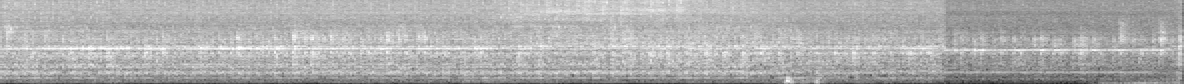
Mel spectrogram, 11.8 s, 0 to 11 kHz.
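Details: Mercedes M272 at hot idle after a flush and oil change to 5W-50: light, fairly regular valvetrain tick of two to three per second over the hum; the knock persists, perhaps slightly lower pitched or quieter.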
